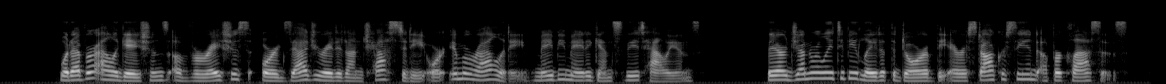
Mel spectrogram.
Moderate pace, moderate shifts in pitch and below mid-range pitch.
No: average, 155 wpm; average, 4.7 semitones; high, 190 Hz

